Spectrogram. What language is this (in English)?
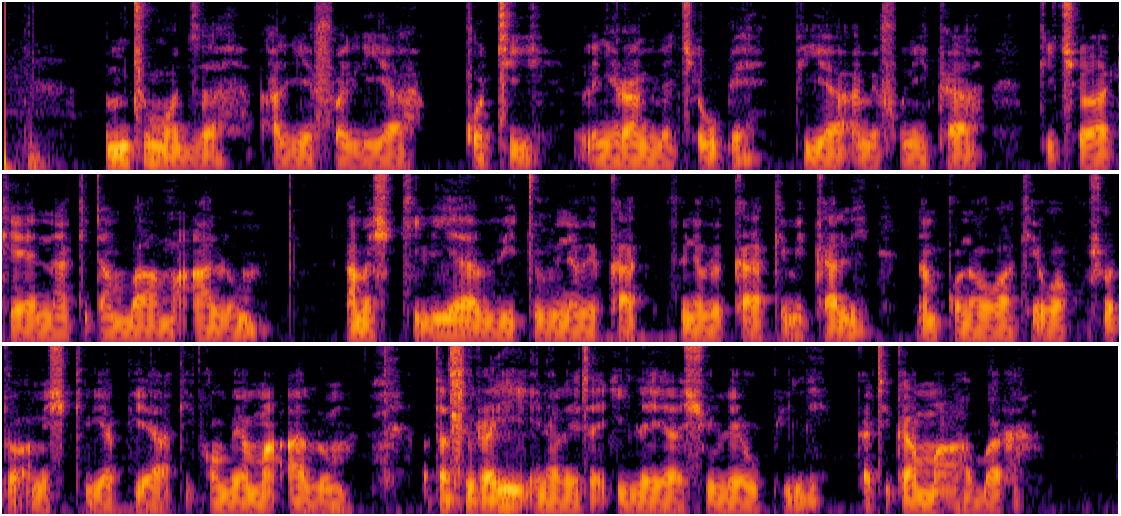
Swahili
